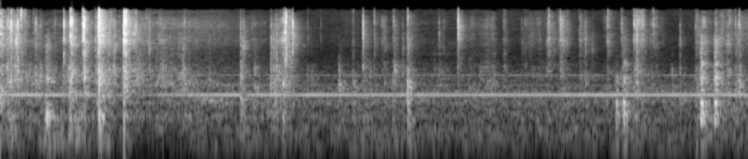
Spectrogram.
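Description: Soft plastic cookie package crinkling and crackling as it is handled and its peel-back resealable tab is opened, busiest in the first second or so and again near the end.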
